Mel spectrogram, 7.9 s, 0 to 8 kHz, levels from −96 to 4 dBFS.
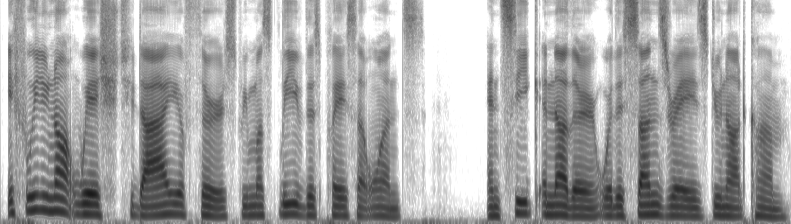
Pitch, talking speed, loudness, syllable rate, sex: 125 Hz, 195 wpm, -17 LUFS, 4.3 syllables/s, male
